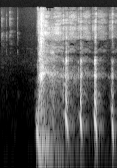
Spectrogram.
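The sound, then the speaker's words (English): Computer mouse clicks on a card in a digital card game: a brief louder burst followed by four short, crisp clicks in quick succession, alone without talk. “Let me click on it, see if I can make it bigger.”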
